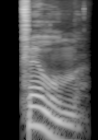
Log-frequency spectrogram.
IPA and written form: fɪlm (film)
